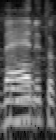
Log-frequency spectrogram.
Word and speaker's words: Veneto: C'è, cioè, il fatto che tu lo pronunci Veneto, Veneto con la E aperta.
